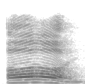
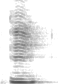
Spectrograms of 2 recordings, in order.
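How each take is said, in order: First: English letter I, long "eye". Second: French letter I, pure "ee". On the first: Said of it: "Là, c'est I". (I prononcé à l'anglaise, « aïe ») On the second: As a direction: say I the French way, as a punched "ee". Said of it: "en, en français". (I prononcé à la française, « i ») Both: Shown as a demonstration.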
